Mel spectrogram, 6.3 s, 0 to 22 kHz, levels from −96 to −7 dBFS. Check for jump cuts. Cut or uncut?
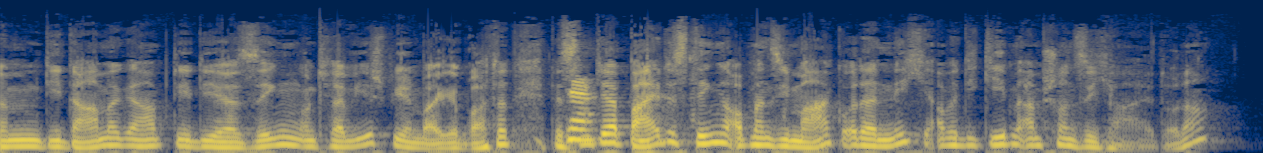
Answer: uncut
